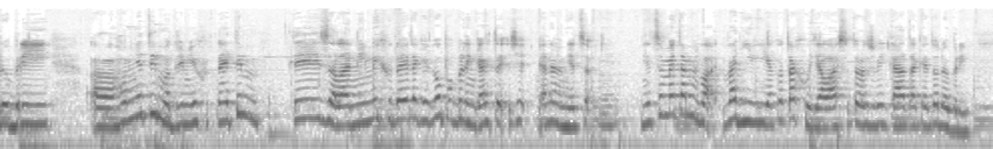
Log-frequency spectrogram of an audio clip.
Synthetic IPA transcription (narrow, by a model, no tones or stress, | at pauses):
dobɾiː | ɦomɲɛt̪ɪmod̪ɾiːmɲɛxut̪nɛjt̪ɪt̪ɪzɛlɛniːmɪxut̪nɛjt̪akjak̬o̞poblɪŋkaːxt̪aʒɛjaːnɛvɪmɲɛt͡soɲ | ɲɛt͡somɲɛt̪amvavaɟiviːjakot̪axucalaaʃsɛt̪oɾozvijkaːt̪akjɛt̪odobɾiː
